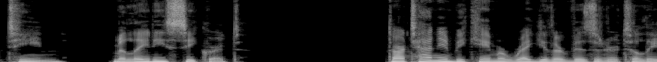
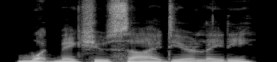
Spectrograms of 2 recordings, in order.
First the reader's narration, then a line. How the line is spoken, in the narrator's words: D'Artagnan asked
